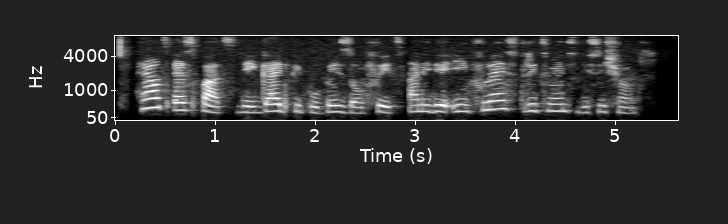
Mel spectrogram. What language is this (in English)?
Nigerian Pidgin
